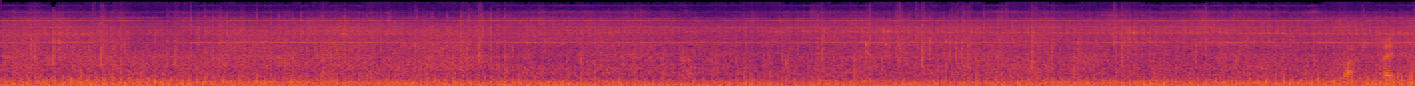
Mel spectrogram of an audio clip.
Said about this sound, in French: Par contre on entend l'hélico qui commence à traiter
